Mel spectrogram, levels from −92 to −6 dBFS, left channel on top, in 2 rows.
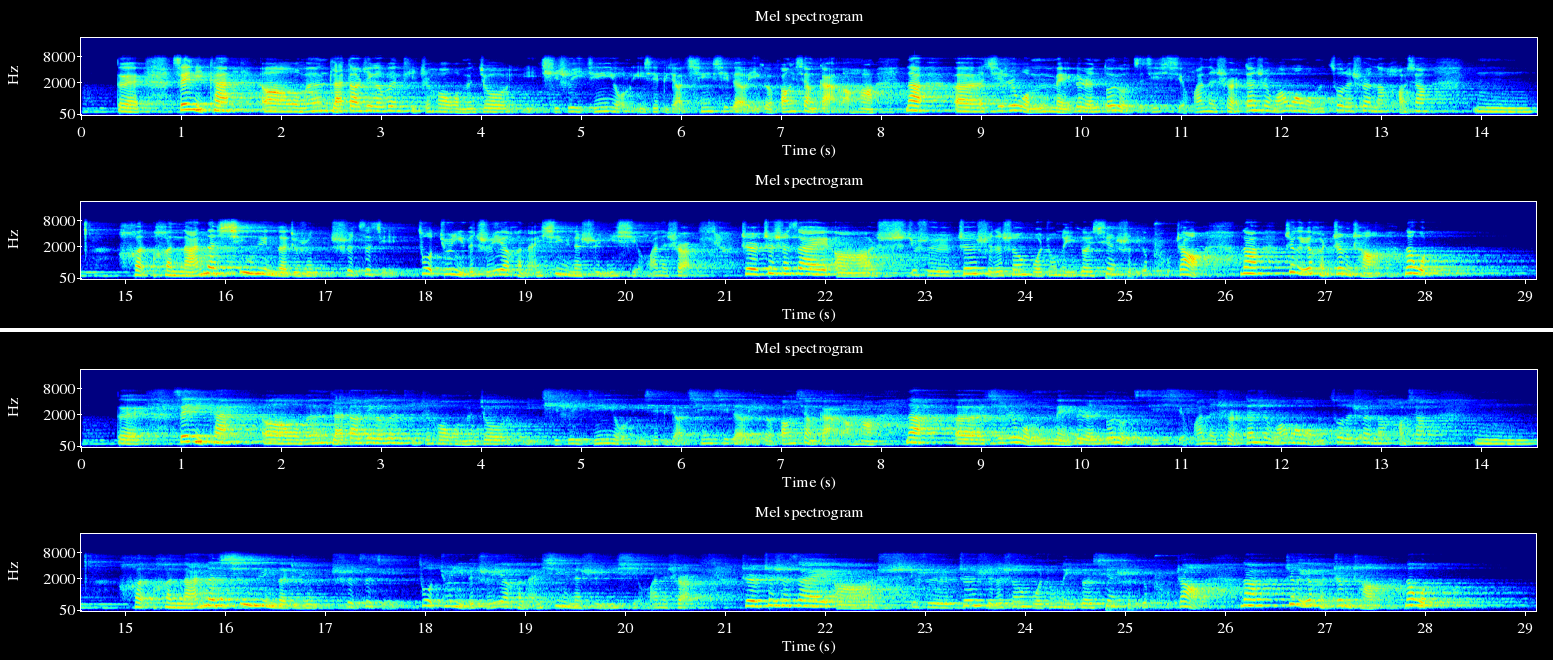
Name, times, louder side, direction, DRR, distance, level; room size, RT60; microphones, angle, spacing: voice 1, 0.4-28.0, left 2 dB, 65° left, 7 dB, 1.0 m, -36 dB
18.5 x 9.6 x 7.2 m, 2.6 s
head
